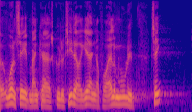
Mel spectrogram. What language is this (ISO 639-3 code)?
dan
